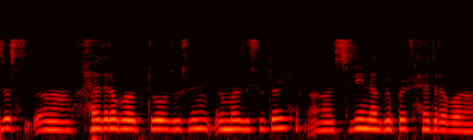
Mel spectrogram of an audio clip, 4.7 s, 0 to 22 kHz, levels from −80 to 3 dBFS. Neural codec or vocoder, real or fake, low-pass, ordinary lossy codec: codec, 16 kHz, 4 kbps, FunCodec, trained on Chinese and English, 50 frames a second; fake; none; none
